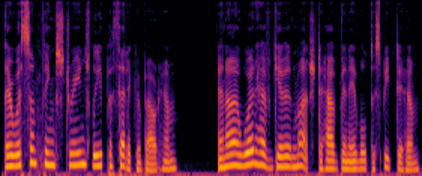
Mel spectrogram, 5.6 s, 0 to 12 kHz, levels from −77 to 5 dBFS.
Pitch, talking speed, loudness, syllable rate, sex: 180 Hz, 225 wpm, -16 LUFS, 6.2 syllables/s, female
